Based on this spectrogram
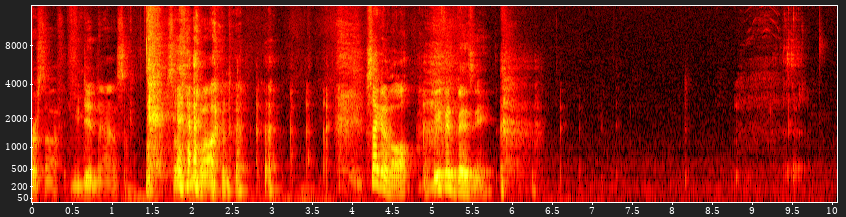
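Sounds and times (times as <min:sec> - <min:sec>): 
speech: 0:00.0 - 0:03.1, 0:03.8 - 0:06.0
laughter: 0:01.4 - 0:04.2
person sipping a drink with soft slurping and breathy intake: 0:08.8 - 0:09.9.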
